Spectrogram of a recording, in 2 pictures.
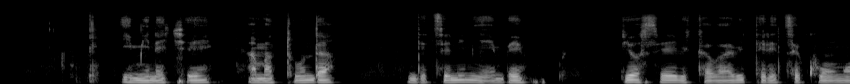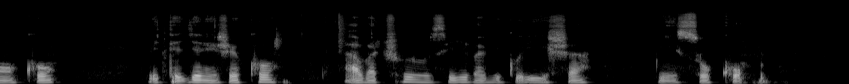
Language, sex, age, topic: Kinyarwanda, male, 25-35, agriculture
